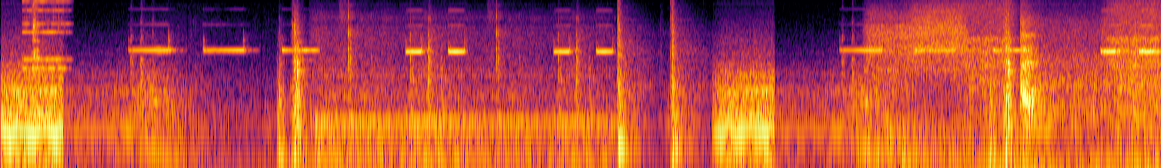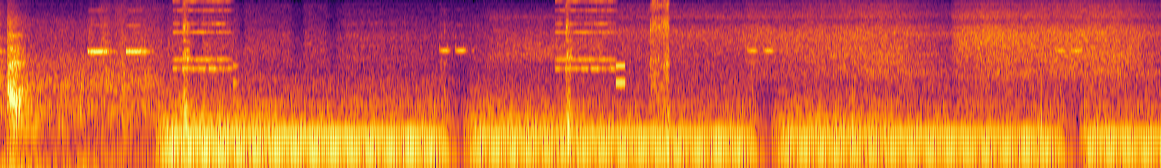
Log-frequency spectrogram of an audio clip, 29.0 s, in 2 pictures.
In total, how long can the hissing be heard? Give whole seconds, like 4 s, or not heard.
18 s.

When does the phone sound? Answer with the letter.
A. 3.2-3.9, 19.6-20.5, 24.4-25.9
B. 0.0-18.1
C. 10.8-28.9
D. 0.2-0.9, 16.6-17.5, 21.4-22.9
D.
